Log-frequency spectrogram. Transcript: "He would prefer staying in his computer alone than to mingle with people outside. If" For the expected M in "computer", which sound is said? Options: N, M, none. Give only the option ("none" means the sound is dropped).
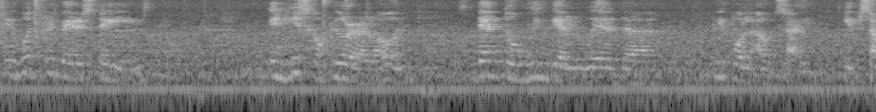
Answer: M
